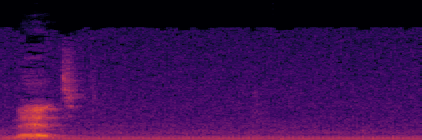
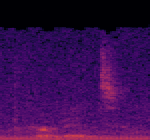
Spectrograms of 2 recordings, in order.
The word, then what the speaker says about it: permit: have to have a permit or something if i'm guessing permit permit instead of a permit emphasizing the wrong syllable that's the verb not having a permit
